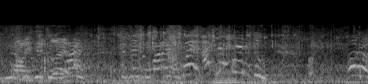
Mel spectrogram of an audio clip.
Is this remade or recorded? remade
